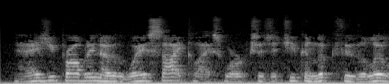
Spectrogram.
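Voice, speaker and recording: Fairly quick talk from a man, with noticeable noise in the background. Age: 60s. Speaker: DIY home repair video maker. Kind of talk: tutorial.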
